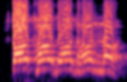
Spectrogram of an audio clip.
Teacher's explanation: क्योंकि जब भी ये बोला जाएगा त थ द ध न तो ये दांत में आकर के दोनों दांतों के बीच में इसका साउंड आता है। दांतों से टच होता है। इसलिए इसको दंत वर्ण कहते हैं।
